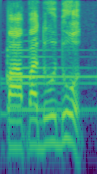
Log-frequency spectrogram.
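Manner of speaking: normal talking voice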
